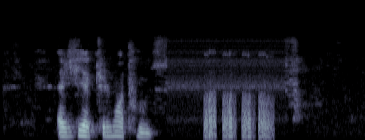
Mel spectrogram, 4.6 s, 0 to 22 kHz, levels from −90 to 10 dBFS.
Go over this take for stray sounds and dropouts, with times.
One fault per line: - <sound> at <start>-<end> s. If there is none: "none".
- laugh at 2.5-3.4 s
